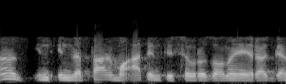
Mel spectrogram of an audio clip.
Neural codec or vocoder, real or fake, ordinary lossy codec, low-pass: none; real; AAC, 96 kbps; 14.4 kHz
